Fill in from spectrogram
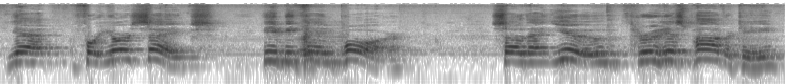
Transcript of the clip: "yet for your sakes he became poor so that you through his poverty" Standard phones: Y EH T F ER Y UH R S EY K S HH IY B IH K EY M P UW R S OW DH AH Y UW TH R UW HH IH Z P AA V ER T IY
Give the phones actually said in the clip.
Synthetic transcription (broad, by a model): Y EH T F ER Y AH R S EY K S HH IY B IH K EY M P UW R S OW DH AH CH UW TH R UW IH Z P AA V ER T IY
